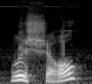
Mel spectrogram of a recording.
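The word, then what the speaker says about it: вышел: So, here since the stress is on ui, we pronounce it as vishal, vishla and vishli.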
